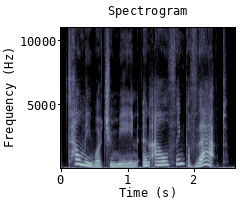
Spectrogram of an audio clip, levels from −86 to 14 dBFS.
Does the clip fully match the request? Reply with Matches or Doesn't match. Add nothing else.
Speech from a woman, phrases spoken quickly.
Matches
